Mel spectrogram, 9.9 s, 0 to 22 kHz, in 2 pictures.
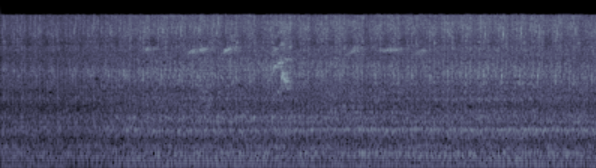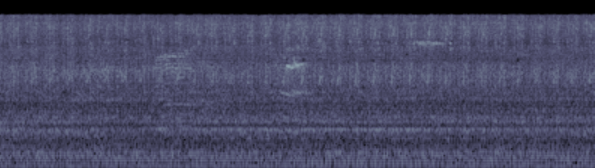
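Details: Hyundai Getz idling after general overhaul, previously weak, misfiring and noisy, with loose timing sprocket play fixed; compression 120–130: idle even and steady with no knock, rattle or chain slap; sounds healthy.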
